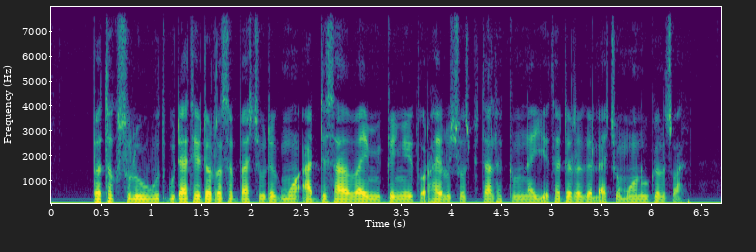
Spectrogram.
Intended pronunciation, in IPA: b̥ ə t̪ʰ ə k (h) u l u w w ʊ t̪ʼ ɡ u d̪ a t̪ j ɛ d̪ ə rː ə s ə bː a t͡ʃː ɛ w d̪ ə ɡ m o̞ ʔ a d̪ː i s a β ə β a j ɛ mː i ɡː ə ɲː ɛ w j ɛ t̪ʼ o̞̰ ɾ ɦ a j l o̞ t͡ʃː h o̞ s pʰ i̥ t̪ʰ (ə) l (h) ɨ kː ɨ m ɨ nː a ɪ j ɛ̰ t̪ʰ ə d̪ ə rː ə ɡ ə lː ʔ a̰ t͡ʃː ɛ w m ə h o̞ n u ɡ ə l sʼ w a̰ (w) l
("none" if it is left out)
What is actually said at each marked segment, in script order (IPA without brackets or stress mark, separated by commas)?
s, a, h, none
